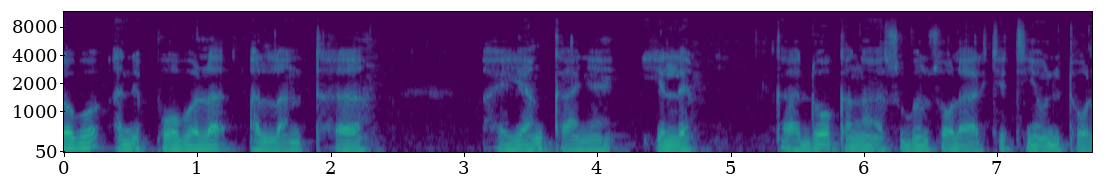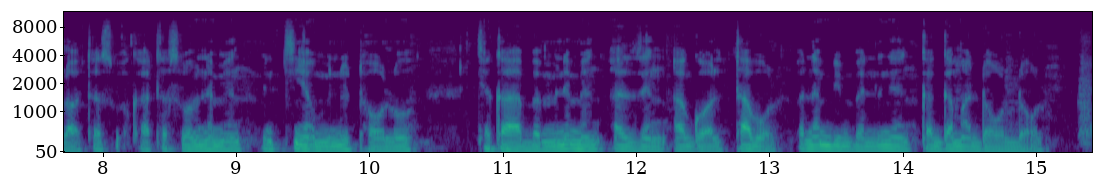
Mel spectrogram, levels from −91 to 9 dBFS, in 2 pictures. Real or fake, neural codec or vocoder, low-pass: real; none; 9.9 kHz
